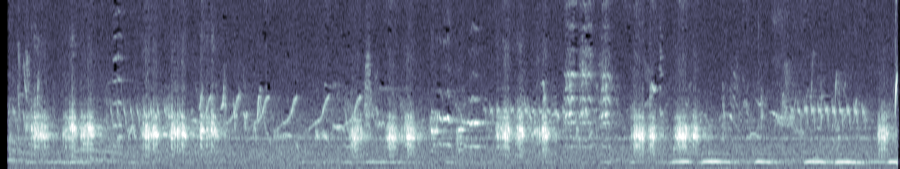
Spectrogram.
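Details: Great reed warbler singing at dawn, its song marking its territory: loud, harsh, grating phrases of croaking and chattering notes delivered in rapid repeated bursts, with a low, steady tonal note recurring quietly beneath.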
